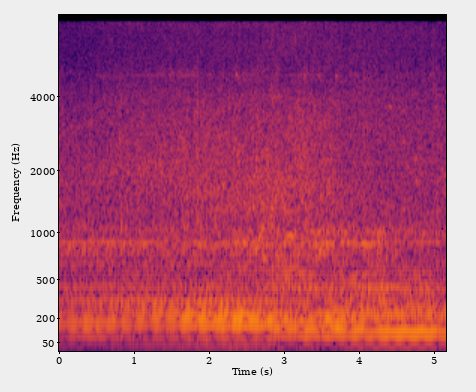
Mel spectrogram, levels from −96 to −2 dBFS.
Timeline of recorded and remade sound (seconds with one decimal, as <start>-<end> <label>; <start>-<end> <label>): 0.0-0.5 recorded; 0.5-3.5 remade; 3.5-5.2 recorded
